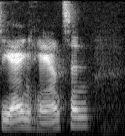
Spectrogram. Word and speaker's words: Yang Hansen: Isn't it just Yang Hansen? – Yes, yes, it is.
